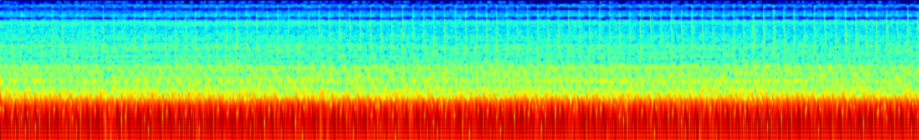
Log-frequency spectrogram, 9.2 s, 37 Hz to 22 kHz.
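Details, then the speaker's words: 1970 Chevelle after big-block swap, hot day, new oil filter: heavy big-block idle with light quick ticking keeping time with engine speed; rocker deliberately left loose, tapping; owner unsure of separate knock. "You can hear it tapping right now because I'm leaving it loose."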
